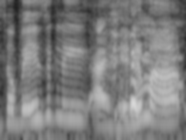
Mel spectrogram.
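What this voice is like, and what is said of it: Puts on an accent. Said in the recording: “Wait, where'd the accent come from?”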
